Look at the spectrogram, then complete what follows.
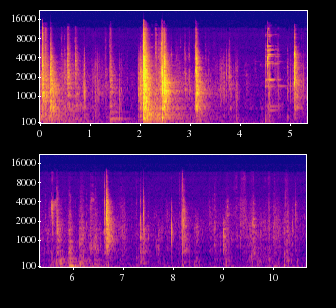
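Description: Sheet-metal side panel of a truck's cargo bed being worked open by hand: a series of metal knocks and clangs, the two loudest about two seconds in, then lighter clicks and rattles as the panel comes loose and drops open on a concealed compartment.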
